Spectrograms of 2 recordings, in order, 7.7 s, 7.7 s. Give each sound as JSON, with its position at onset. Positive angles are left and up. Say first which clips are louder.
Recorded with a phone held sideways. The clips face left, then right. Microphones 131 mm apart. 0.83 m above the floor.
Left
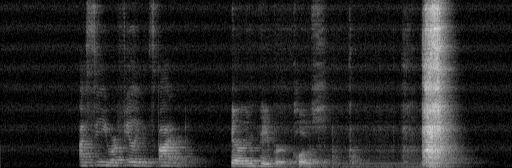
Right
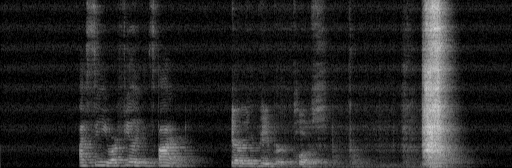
{"t": 1.2, "sound": "a woman speaking", "louder": "right 4 dB", "side_deg": -35, "distance_m": 1.2}
{"t": 3.5, "sound": "tearing paper", "louder": "left 5 dB", "side_deg": 45, "distance_m": 0.6}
